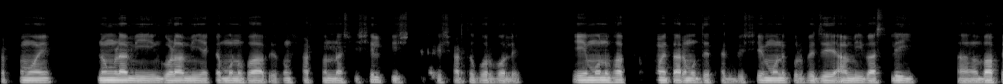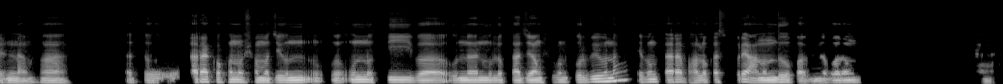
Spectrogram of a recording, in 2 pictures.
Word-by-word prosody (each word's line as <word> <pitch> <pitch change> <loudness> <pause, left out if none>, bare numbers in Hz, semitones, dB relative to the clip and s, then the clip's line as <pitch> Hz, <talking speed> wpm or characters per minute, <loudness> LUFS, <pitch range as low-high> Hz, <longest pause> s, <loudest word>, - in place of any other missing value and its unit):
সবসময় 95 -1 -1 0.6
নোংরামি, 95 -2 +4 0.2
গোঁড়ামি, 95 -1 +2
একটা 95 - -7
মনোভাব 90 -1 +1
এবং 90 +2 -8
স্বার্থান্বেষী, 90 -1 -5
selfish 105 -5 -5
যেটাকে - - -13
স্বার্থপর 95 0 -5
বলে। 85 -2 -3 0.6
এই 100 - +5
মনোভাব 100 0 +3
সবসময় 100 -1 -3
তার 95 0 +2
মধ্যে 90 +1 -3
থাকবে। 85 -1 -8
সে - - -8
মনে 95 0 +3
করবে 90 +1 -6
যে 90 - +1 0.2
আমি 90 0 +2
বাঁচলেই 90 +1 0 0.5
আ - - -2 0.2
বাপের 95 -1 +1
নাম। 80 0 -1
হা 95 0 +1 0.8
আ - - -1
তো 95 - -2 0.4
তারা 115 +2 +4
কখনো 110 +1 +2
সমাজে 100 -1 +1
উন্ন 100 +1 +7 0.3
অ - - +1 0.2
উন্নতি 110 -1 +2 0.2
বা 100 0 +4 0.3
উন্নয়নমূলক 100 0 +3
কাজে 100 +1 +1
অংশগ্রহণ 100 +1 -2
করবেও 120 +6 +3
না - - +1 0.2
এবং 115 +2 0
তারা 105 +2 +2
ভালো 100 +2 0
কাজ 110 0 -3
করে 120 - -2
আনন্দও 105 +2 +4
পাবে 80 -1 -2
না। - - -2
বরং 100 +1 +2 1.3
হ্যাঁ। 80 - -10
95 Hz, 150 wpm, -21 LUFS, 90-100 Hz, 1.3 s, উন্ন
